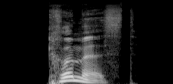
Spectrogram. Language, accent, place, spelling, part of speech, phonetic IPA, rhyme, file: German, Germany, Berlin, krümmest, verb, [ˈkʁʏməst], -ʏməst, De-krümmest.ogg
- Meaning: second-person singular subjunctive I of krümmen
